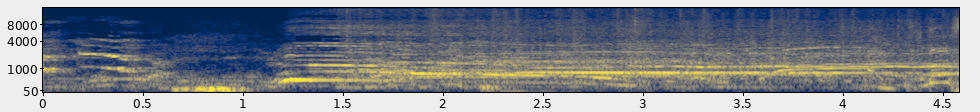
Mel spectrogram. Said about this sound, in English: Listen to that crowd.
